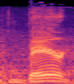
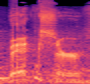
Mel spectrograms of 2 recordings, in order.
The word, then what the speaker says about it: Bexar: And if you say, you know, Behar or Bexar County, you get laughed out because everybody calls it Bear County. Bear County. But I guess this bowling alley just says Bexar, which I guess is like the most Texified or whiteified pronunciation of that. Bexar.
